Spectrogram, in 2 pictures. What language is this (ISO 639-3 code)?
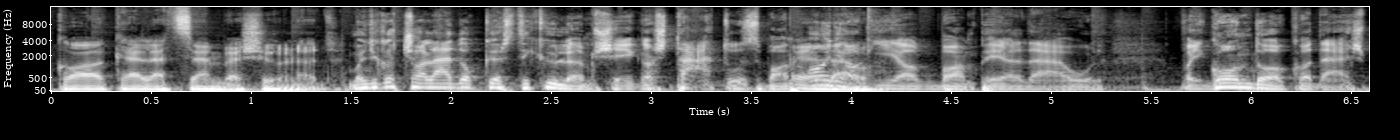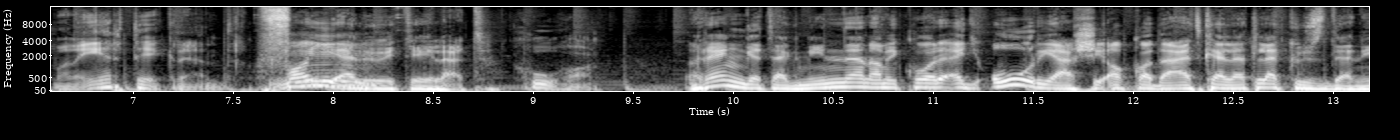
hun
